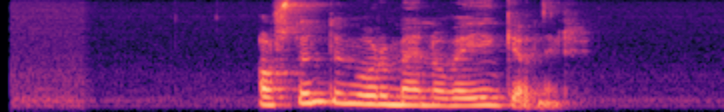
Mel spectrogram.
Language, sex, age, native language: Icelandic, female, 50-59, Icelandic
